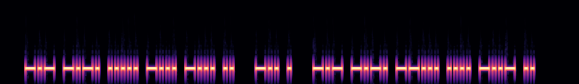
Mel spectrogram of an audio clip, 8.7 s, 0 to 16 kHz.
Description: Morse code, heard as a keyed tone, about 25 wpm, 700 Hz. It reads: KC5BBI DE KC7HXI
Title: USA Callsign DE Callsign - 6 Characters - 25wpm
